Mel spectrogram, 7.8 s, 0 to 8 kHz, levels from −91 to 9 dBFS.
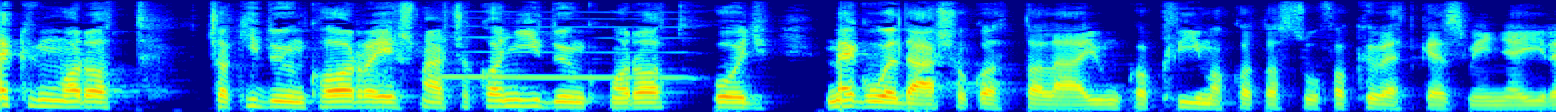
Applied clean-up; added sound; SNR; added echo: classical method log-MMSE.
